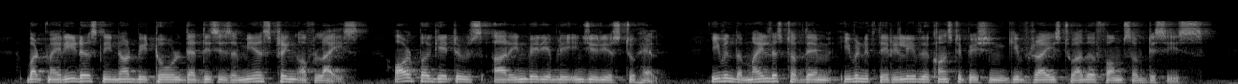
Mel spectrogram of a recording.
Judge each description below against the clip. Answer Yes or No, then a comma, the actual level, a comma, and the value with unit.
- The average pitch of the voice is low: Yes, low, 115 Hz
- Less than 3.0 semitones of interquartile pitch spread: Yes, narrow, 2.4 semitones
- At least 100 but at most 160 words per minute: No, average, 195 wpm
